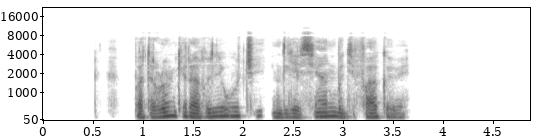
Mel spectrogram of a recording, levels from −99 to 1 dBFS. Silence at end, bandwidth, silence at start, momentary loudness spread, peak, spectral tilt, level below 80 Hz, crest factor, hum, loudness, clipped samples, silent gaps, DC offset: 1.25 s; 9 kHz; 0.9 s; 7 LU; -20 dBFS; -5.5 dB/octave; -78 dBFS; 18 dB; none; -37 LUFS; under 0.1%; 2.23-2.28 s; under 0.1%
